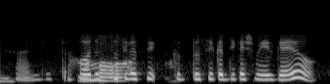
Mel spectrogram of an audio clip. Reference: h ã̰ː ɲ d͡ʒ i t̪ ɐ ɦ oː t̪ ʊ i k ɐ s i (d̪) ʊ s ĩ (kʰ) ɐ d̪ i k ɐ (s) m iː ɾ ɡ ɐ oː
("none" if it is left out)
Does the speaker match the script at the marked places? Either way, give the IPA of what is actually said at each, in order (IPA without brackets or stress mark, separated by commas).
t̪, k, ʃ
